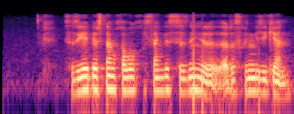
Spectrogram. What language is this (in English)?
Uzbek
